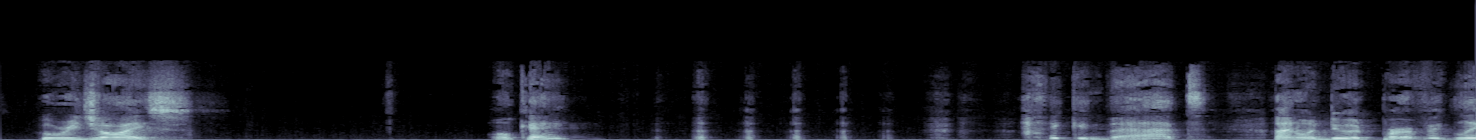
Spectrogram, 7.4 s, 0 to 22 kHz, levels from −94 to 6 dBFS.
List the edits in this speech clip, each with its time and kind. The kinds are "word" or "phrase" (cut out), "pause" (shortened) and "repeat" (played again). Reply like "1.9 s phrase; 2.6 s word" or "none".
5.5 s word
